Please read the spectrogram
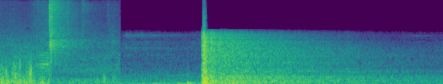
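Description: A single sharp bang about halfway through, dying away over about two seconds, after a brief spoken "no" at the start.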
